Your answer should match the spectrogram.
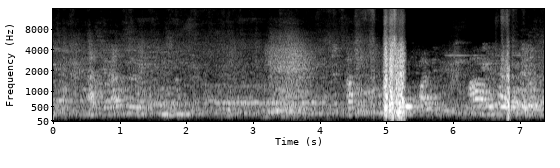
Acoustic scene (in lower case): crowded indoor space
